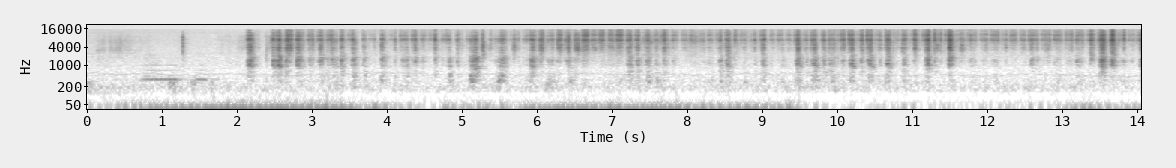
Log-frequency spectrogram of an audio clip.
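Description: A wooden stylus scratches across the top of a design on a flat scratch-art sheet of black coated paper while the free hand moves briefly. After a quiet opening of about two seconds, rapid, dense, bright scratching strokes run steadily to the end, easing slightly around ten to twelve seconds before picking up again. A low steady hum sits underneath throughout.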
